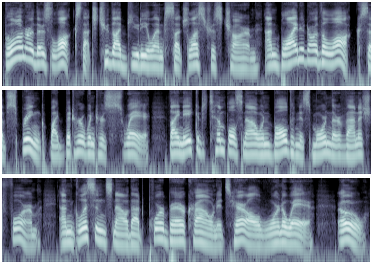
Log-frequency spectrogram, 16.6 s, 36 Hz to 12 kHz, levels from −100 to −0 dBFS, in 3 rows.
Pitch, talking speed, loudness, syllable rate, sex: 150 Hz, 165 wpm, -19 LUFS, 4.0 syllables/s, male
